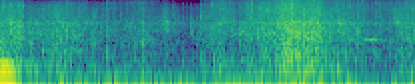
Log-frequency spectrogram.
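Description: Plastic sheeting rustling and crinkling as it is handled and pulled back from a wrapped artwork.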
